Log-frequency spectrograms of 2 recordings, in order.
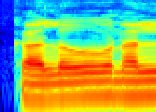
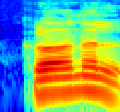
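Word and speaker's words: colonel: வதி certain கர்னல் சரியா இந்த வார்த்தையில ஆரே இல்ல இருந்தாலும் அந்த உச்சரிப்பு இது கலோனல் அப்படின்னல்லாம் படிக்கிறாங்க அது தப்பு இது கர்னல் அதுதான் கரெக்ட் சரியா சொல்லுங்க கர்னல் கன்வர்ட் இதுல கான்வர்ட் அப்படின்ற ஒரு வார்த்தையும் உண்டு.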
